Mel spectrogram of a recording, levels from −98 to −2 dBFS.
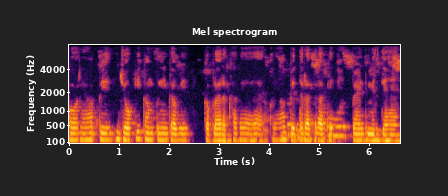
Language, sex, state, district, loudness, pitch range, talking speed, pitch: Hindi, male, Bihar, Jamui, -18 LUFS, 140-150 Hz, 155 wpm, 145 Hz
